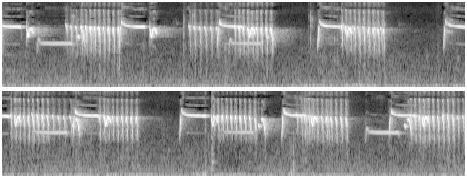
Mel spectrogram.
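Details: Prinia calls meant to make a quiet prinia sing: regular buzzy, rattling bursts about every second, each opening with a rising flick, with a few steady whistled notes and short pauses.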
